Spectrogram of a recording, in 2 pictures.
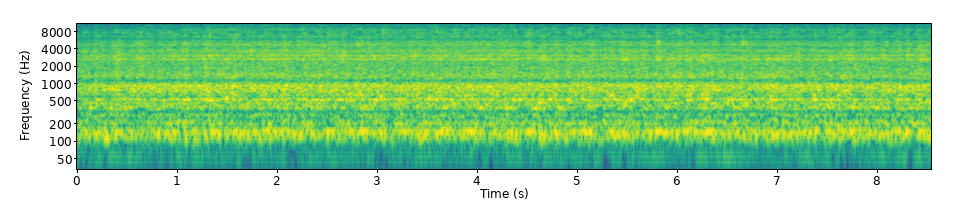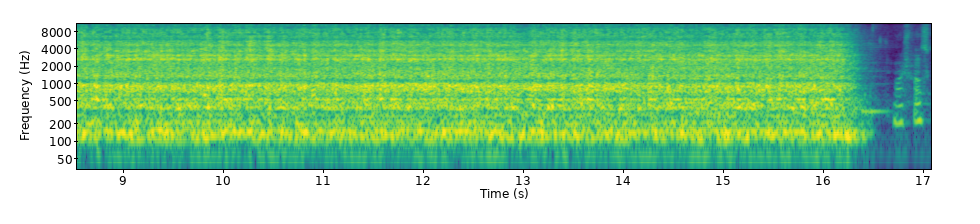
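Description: A food processor runs steadily at speed 6, churning a fig and goat cheese dough for honey-topped appetizer bites; the motor whirs loud and continuous for about sixteen seconds, then cuts off abruptly.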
